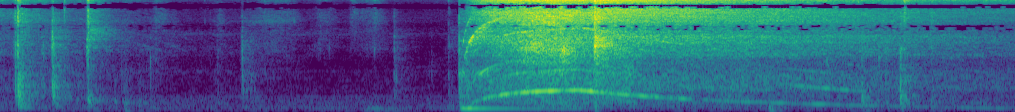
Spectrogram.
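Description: A few soft latex squeaks and clicks from a balloon being handled and tied. Then an electric balloon inflator blows a small latex balloon: its motor starts abruptly a little past halfway and runs loudly, its hum rising briefly and then falling slowly as it dies away.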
